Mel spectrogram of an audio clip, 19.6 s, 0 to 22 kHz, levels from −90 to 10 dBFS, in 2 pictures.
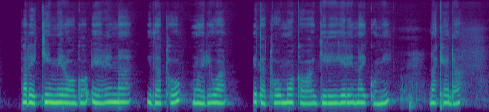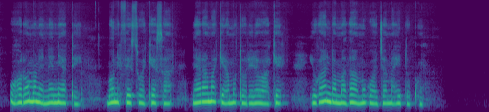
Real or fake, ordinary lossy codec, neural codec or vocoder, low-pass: fake; none; vocoder, 44.1 kHz, 128 mel bands, Pupu-Vocoder; none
